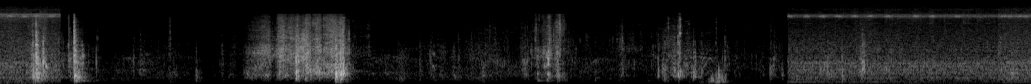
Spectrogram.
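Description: A few knocks and clatters at an SUV's rear door while tools are fetched, the loudest a rattle about three seconds in; a steady outdoor hum takes over near the end.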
